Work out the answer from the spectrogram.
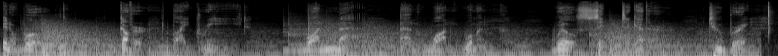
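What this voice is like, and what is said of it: Dramatic movie trailer announcer voice. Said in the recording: “in my movie trailer voice”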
